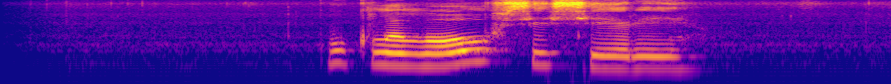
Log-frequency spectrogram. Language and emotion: Russian, neutral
